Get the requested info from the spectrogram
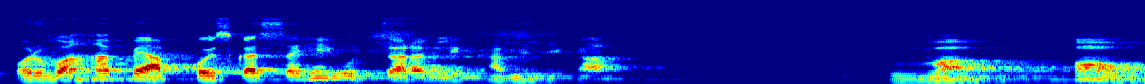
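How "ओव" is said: "ओव" ending in a v sound; correct pronunciation. Shown as a demonstration. Teacher reads out the dictionary pronunciation, "ओव" with v. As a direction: say "ओव" with a final v, not f. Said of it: "इसका सही उच्चारण होता है".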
